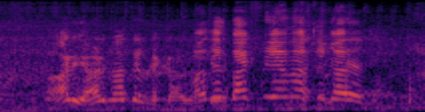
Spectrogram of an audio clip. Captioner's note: indistinct chatter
